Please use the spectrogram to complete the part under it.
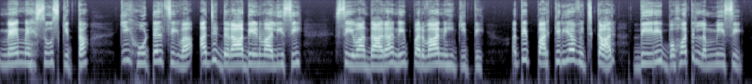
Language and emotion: Punjabi, disgusted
